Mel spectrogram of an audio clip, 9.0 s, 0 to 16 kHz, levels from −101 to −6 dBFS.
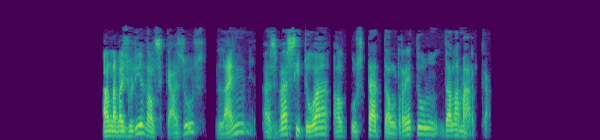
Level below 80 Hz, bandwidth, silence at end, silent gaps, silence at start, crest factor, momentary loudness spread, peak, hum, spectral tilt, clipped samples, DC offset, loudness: -68 dBFS; 7.8 kHz; 1.7 s; 3.09-3.23 s, 3.84-3.92 s, 5.20-5.25 s, 7.16-7.21 s; 1.55 s; 24 dB; 11 LU; -2 dBFS; none; -4.5 dB/octave; under 0.1%; under 0.1%; -25 LUFS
